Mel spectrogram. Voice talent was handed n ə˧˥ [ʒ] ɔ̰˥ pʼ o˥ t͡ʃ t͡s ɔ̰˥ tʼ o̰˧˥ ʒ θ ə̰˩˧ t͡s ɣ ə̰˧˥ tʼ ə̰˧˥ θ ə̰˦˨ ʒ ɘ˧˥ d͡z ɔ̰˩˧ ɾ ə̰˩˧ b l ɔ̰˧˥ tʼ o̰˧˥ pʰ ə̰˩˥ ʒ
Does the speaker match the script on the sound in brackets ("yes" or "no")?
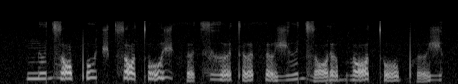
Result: no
